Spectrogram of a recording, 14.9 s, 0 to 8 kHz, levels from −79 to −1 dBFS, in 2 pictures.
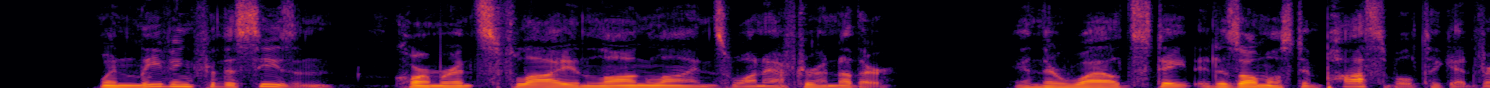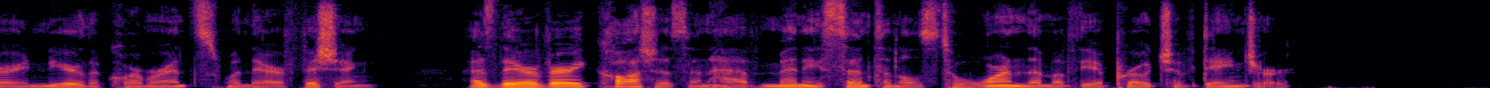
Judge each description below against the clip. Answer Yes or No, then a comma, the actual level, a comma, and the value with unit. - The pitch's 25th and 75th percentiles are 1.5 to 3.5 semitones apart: No, average, 4.2 semitones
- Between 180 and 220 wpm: Yes, average, 195 wpm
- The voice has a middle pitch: No, low, 120 Hz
